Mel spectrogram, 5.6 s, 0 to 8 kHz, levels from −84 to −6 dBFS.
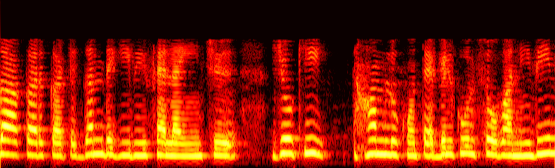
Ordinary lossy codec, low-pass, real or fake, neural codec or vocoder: AAC, 16 kbps; 7.2 kHz; real; none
